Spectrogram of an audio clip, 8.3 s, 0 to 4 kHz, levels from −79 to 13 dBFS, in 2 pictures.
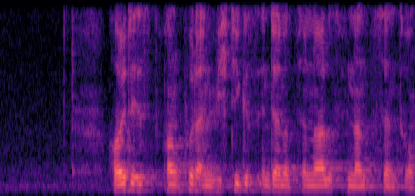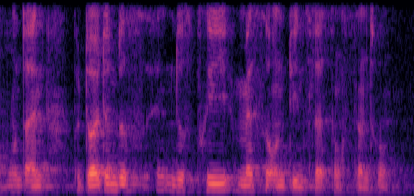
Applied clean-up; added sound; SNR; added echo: none; none; none; none.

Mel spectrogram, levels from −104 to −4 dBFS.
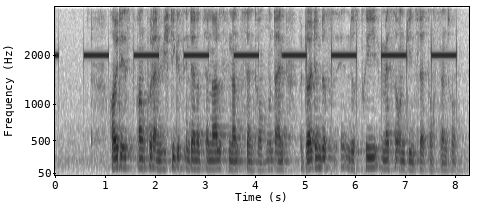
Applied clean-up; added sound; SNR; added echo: none; Alarm; -2 dB; none.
